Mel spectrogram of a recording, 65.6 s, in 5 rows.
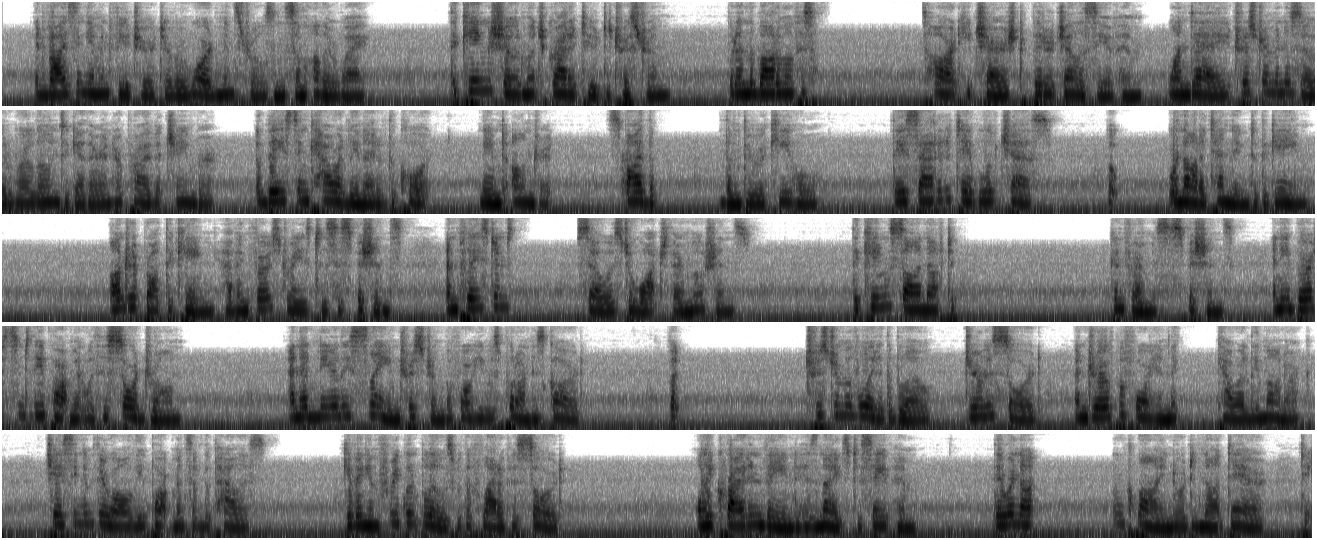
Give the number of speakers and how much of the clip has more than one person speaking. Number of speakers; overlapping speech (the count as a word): one, no overlap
